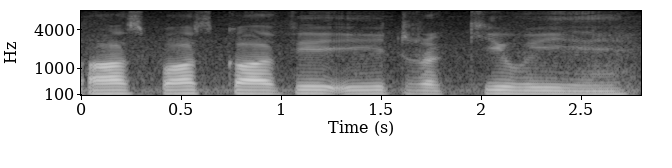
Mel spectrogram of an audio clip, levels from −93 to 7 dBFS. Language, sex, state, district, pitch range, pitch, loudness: Hindi, male, Uttar Pradesh, Shamli, 110-120 Hz, 115 Hz, -20 LUFS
